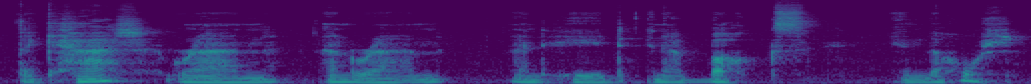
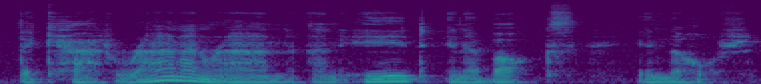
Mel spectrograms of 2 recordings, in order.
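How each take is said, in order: First: It is read word by word, bouncing. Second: It is read smoothly, sliding between words.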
